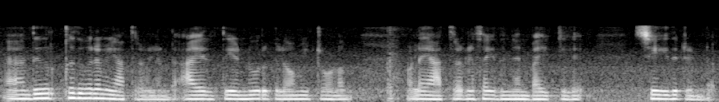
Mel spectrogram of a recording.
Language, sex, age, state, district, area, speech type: Malayalam, female, 45-60, Kerala, Palakkad, rural, spontaneous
